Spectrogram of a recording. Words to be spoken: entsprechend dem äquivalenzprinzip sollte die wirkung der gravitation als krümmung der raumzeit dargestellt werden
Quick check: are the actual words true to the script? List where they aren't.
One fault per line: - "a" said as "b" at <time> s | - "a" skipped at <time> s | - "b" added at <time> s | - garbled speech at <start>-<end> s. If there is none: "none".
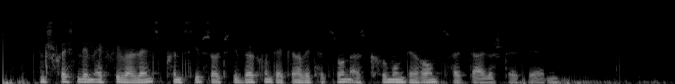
none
